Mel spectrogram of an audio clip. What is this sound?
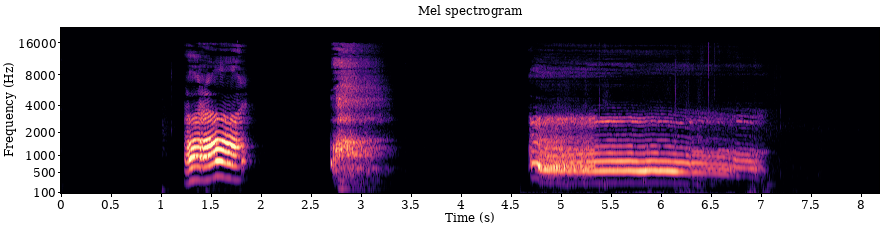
Pain part 1: groan, torture, suffering, despair, man, male
torture, groan, suffering, male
